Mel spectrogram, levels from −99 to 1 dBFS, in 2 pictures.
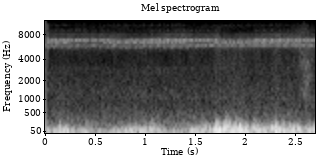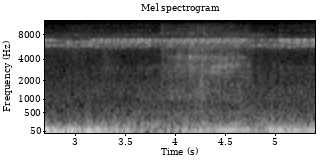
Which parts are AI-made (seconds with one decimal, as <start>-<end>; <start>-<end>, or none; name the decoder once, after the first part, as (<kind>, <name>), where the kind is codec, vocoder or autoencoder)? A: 2.5-5.4 (vocoder, Vocos)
